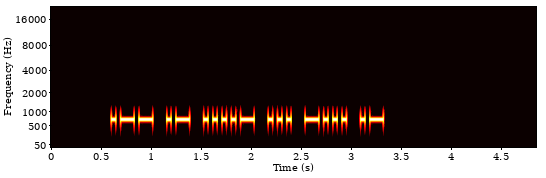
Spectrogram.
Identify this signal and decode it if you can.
Morse code, heard as a keyed tone, about 25 wpm, 700 Hz. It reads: WA4SBA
